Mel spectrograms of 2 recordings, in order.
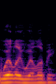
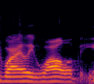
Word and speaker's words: Wiley Wallaby: Can I have a piece of that Willy Willoughby? Wally Wibbly. Wiley's Wallabies. Wallaby Wallies? Wilby Wallaby? It's pronounced Wiley Wallaby.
